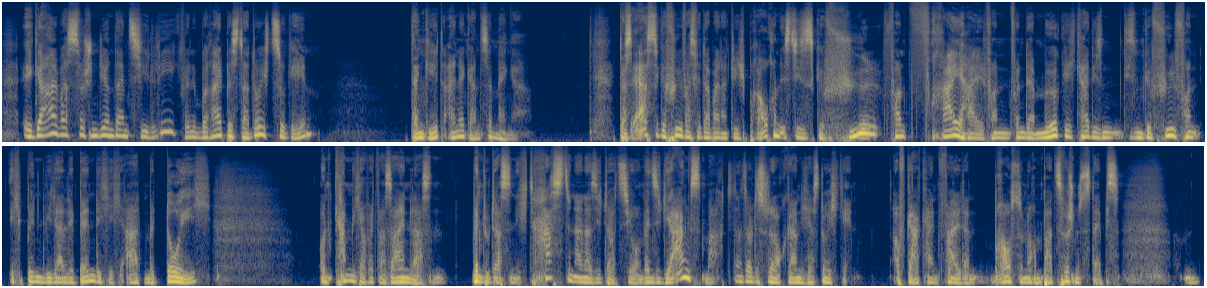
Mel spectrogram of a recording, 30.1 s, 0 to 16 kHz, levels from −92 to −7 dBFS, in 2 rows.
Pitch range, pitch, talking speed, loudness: 105-140 Hz, 120 Hz, 175 wpm, -25 LUFS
